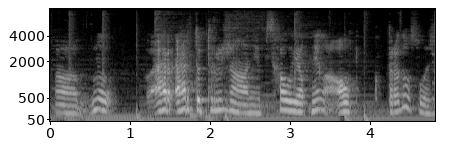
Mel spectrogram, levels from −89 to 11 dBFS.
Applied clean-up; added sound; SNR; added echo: none; none; none; none.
